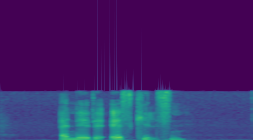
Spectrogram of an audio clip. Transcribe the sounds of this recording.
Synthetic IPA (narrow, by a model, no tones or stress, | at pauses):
ʔæned̥əʔeskʰilsn̩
